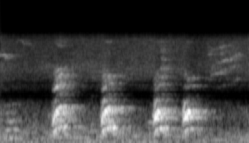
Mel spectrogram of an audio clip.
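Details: Male Shih Tzu in Mexico letting out four sharp, high-pitched yips spaced about half a second apart, the last two closer together, with a low constant hum underneath.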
